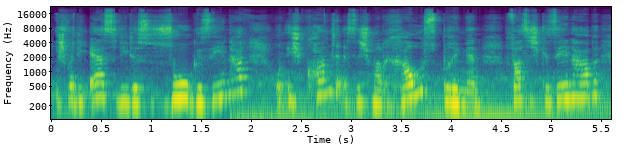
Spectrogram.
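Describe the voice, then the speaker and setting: A woman recounts her own scary encounter in a casual, slang-filled way, turning to her listeners again and again. Her voice sits a bit high, and faint music plays underneath. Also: moderate pace. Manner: excited, slangy, addresses listeners directly. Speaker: storyteller. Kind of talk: casual first-person scary story.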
